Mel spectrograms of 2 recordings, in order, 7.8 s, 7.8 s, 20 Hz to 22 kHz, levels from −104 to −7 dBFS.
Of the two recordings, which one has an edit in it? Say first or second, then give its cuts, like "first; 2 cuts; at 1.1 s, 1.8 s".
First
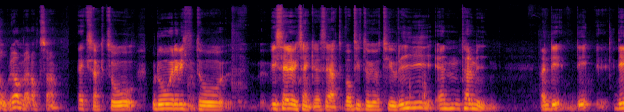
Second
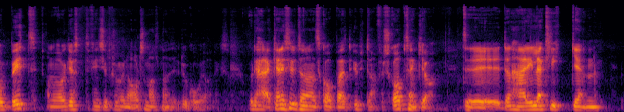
first; 3 cuts; at 1.8 s, 3.7 s, 4.4 s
